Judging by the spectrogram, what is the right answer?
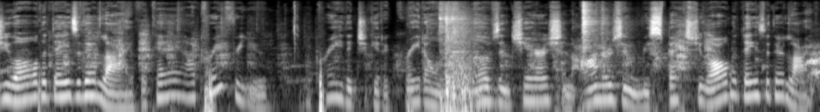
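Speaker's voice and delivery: low, soft prayerful voice; prayer for a dog. Real, not acted. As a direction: bless the dog quietly. Praying over a dog.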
